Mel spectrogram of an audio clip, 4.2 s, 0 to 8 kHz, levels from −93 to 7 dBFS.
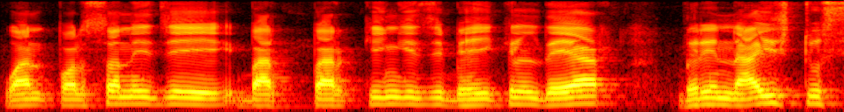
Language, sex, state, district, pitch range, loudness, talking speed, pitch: English, male, Odisha, Malkangiri, 120-145 Hz, -17 LUFS, 155 wpm, 135 Hz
